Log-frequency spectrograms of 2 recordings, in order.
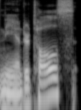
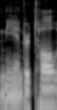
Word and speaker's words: Neanderthal: Dana and I are going to say Neanderthal, which is the correct pronunciation Germanic pronunciation. I tried to blur it just now. – And you're saying the sort of debased, Americanized version, Neanderthal, just so we're clear on that.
